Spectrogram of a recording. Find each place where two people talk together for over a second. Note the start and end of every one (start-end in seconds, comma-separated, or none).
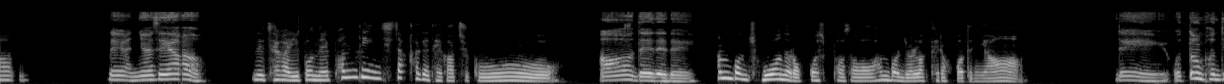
none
